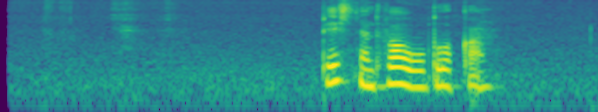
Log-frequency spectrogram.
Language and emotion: Russian, neutral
